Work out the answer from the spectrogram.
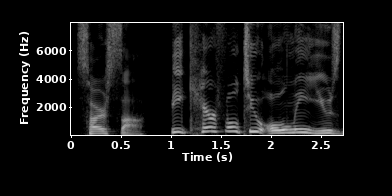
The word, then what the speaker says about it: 설사: Note that the adverb seolsa has the same pronunciation as the noun seolsa.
